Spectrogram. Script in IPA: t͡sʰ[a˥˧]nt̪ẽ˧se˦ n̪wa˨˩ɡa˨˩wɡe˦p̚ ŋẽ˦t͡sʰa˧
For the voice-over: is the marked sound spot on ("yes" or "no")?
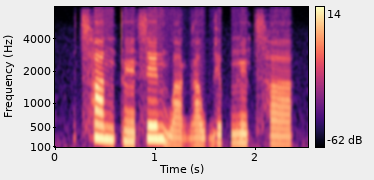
yes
